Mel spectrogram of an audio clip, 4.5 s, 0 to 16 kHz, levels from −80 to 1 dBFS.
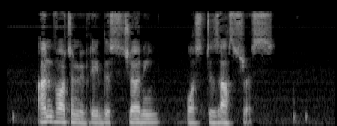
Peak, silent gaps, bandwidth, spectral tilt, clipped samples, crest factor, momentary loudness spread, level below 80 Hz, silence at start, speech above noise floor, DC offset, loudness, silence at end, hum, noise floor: -4 dBFS; none; 11.5 kHz; -3.5 dB/octave; under 0.1%; 22 dB; 9 LU; -56 dBFS; 0.5 s; 29 dB; under 0.1%; -24 LUFS; 0.85 s; none; -53 dBFS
